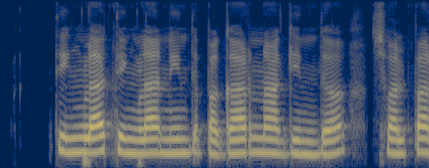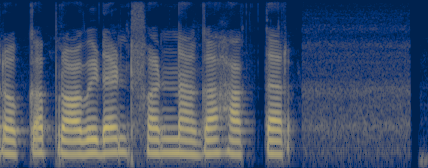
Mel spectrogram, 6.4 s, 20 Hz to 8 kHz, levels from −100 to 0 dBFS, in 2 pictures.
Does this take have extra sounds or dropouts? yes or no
no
